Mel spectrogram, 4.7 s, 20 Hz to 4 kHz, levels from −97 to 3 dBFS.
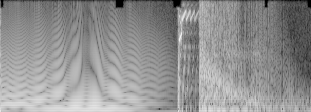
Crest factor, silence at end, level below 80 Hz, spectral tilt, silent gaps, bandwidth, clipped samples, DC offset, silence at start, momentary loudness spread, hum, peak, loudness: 14 dB; 0 s; -20 dBFS; -9.5 dB/octave; none; 4 kHz; under 0.1%; 2%; 0 s; 18 LU; none; 0 dBFS; -14 LUFS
